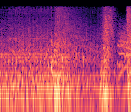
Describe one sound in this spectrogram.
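A rocket launcher fires with a sharp whoosh.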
